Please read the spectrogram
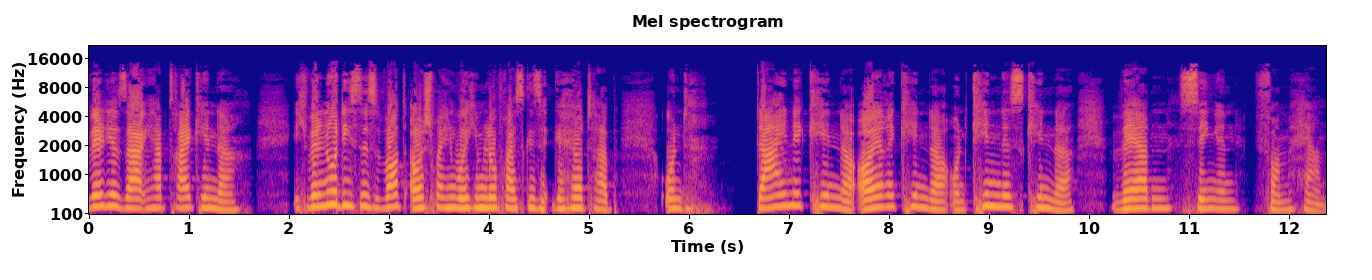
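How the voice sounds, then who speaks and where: This woman has a plain, everyday voice, pitched fairly high. Her pace is fairly slow and her intonation fairly even. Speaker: worship team member. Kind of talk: prophetic word.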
